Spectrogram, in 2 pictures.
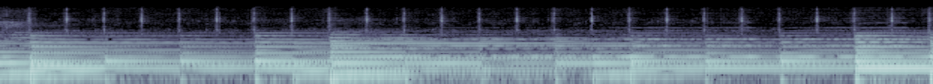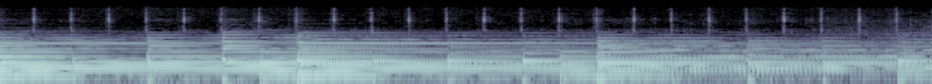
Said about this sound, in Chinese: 在听这首歌的时候，想到一个节目主题，也许可以盘点一下那些歌曲当中有时钟声音的作品，因为这样的时钟声音让我们突然间特别特别想去谈时间这样一个话题，也让我们在听歌同时，在放松同时，有那么一点点的被催促的紧迫感。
